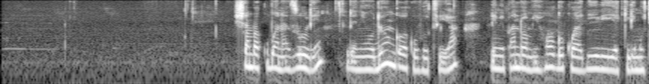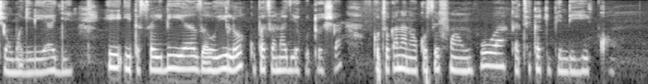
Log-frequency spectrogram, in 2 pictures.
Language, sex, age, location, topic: Swahili, female, 18-24, Dar es Salaam, agriculture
